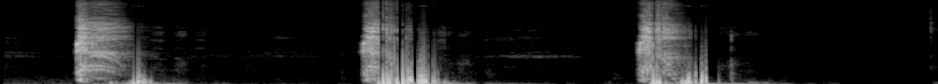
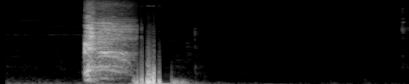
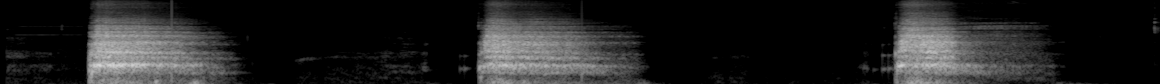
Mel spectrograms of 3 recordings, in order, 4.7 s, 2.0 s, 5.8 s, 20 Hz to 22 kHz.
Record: {
  "three_cough_length": "4.7 s",
  "three_cough_amplitude": 32768,
  "three_cough_signal_mean_std_ratio": 0.37,
  "cough_length": "2.0 s",
  "cough_amplitude": 32768,
  "cough_signal_mean_std_ratio": 0.31,
  "exhalation_length": "5.8 s",
  "exhalation_amplitude": 32768,
  "exhalation_signal_mean_std_ratio": 0.37,
  "survey_phase": "beta (2021-08-13 to 2022-03-07)",
  "age": "45-64",
  "gender": "Male",
  "wearing_mask": "No",
  "symptom_none": true,
  "smoker_status": "Never smoked",
  "respiratory_condition_asthma": false,
  "respiratory_condition_other": false,
  "recruitment_source": "REACT",
  "submission_delay": "1 day",
  "covid_test_result": "Negative",
  "covid_test_method": "RT-qPCR",
  "influenza_a_test_result": "Negative",
  "influenza_b_test_result": "Negative"
}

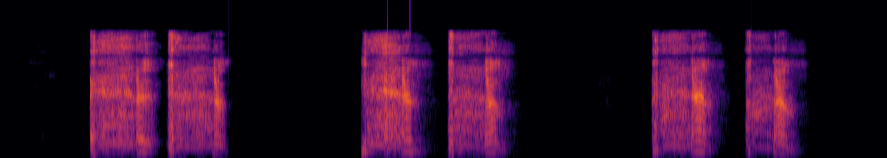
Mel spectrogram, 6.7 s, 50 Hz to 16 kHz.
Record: {
  "three_cough_length": "6.7 s",
  "three_cough_amplitude": 30940,
  "three_cough_signal_mean_std_ratio": 0.45,
  "survey_phase": "beta (2021-08-13 to 2022-03-07)",
  "age": "45-64",
  "gender": "Male",
  "wearing_mask": "No",
  "symptom_shortness_of_breath": true,
  "symptom_headache": true,
  "smoker_status": "Current smoker (11 or more cigarettes per day)",
  "respiratory_condition_asthma": false,
  "respiratory_condition_other": true,
  "recruitment_source": "REACT",
  "submission_delay": "2 days",
  "covid_test_result": "Negative",
  "covid_test_method": "RT-qPCR",
  "influenza_a_test_result": "Negative",
  "influenza_b_test_result": "Negative"
}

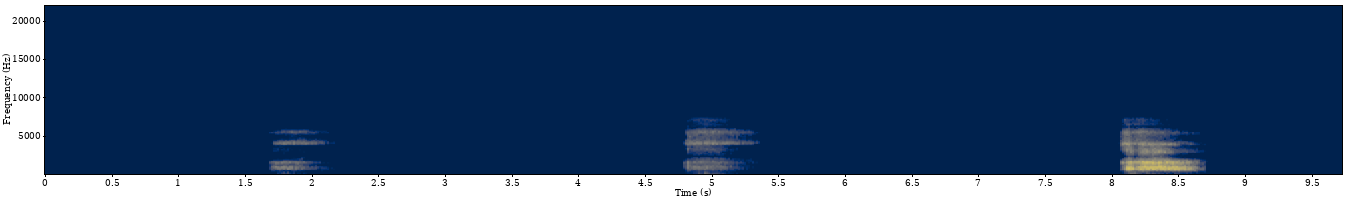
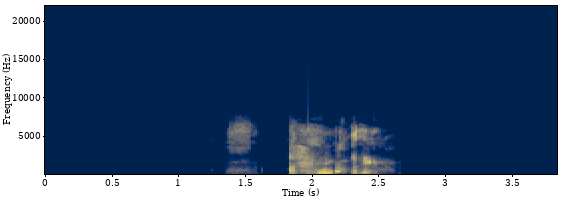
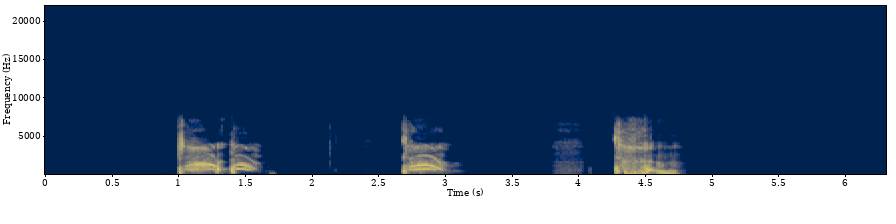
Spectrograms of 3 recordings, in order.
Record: {
  "exhalation_length": "9.7 s",
  "exhalation_amplitude": 26963,
  "exhalation_signal_mean_std_ratio": 0.2,
  "cough_length": "3.8 s",
  "cough_amplitude": 30335,
  "cough_signal_mean_std_ratio": 0.3,
  "three_cough_length": "6.3 s",
  "three_cough_amplitude": 32660,
  "three_cough_signal_mean_std_ratio": 0.38,
  "survey_phase": "beta (2021-08-13 to 2022-03-07)",
  "age": "18-44",
  "gender": "Female",
  "wearing_mask": "Yes",
  "symptom_runny_or_blocked_nose": true,
  "symptom_shortness_of_breath": true,
  "symptom_diarrhoea": true,
  "symptom_fatigue": true,
  "symptom_change_to_sense_of_smell_or_taste": true,
  "smoker_status": "Current smoker (1 to 10 cigarettes per day)",
  "respiratory_condition_asthma": true,
  "respiratory_condition_other": false,
  "recruitment_source": "Test and Trace",
  "submission_delay": "1 day",
  "covid_test_result": "Positive",
  "covid_test_method": "ePCR"
}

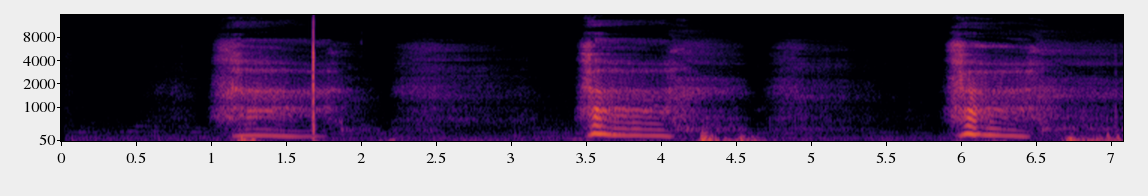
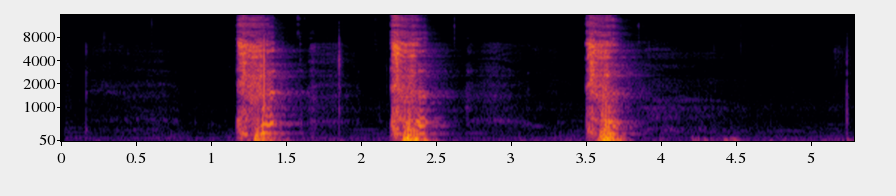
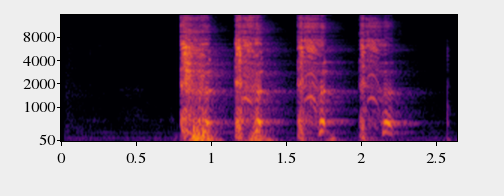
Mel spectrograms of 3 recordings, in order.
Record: {
  "exhalation_length": "7.1 s",
  "exhalation_amplitude": 14570,
  "exhalation_signal_mean_std_ratio": 0.44,
  "three_cough_length": "5.3 s",
  "three_cough_amplitude": 26441,
  "three_cough_signal_mean_std_ratio": 0.29,
  "cough_length": "2.6 s",
  "cough_amplitude": 15970,
  "cough_signal_mean_std_ratio": 0.44,
  "survey_phase": "beta (2021-08-13 to 2022-03-07)",
  "age": "18-44",
  "gender": "Female",
  "wearing_mask": "No",
  "symptom_shortness_of_breath": true,
  "symptom_sore_throat": true,
  "symptom_fatigue": true,
  "symptom_headache": true,
  "symptom_other": true,
  "smoker_status": "Never smoked",
  "respiratory_condition_asthma": false,
  "respiratory_condition_other": false,
  "recruitment_source": "Test and Trace",
  "submission_delay": "2 days",
  "covid_test_result": "Positive",
  "covid_test_method": "RT-qPCR",
  "covid_ct_value": 21.6,
  "covid_ct_gene": "ORF1ab gene",
  "covid_ct_mean": 22.2,
  "covid_viral_load": "53000 copies/ml",
  "covid_viral_load_category": "Low viral load (10K-1M copies/ml)"
}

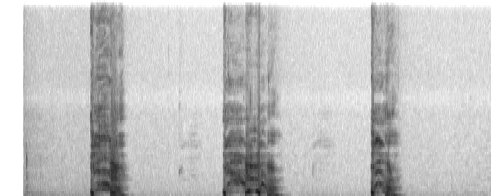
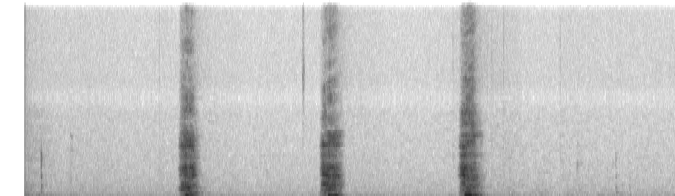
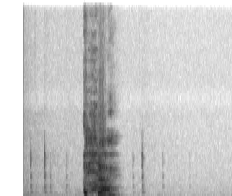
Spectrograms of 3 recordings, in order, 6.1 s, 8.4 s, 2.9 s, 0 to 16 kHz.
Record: {
  "three_cough_length": "6.1 s",
  "three_cough_amplitude": 18834,
  "three_cough_signal_mean_std_ratio": 0.4,
  "exhalation_length": "8.4 s",
  "exhalation_amplitude": 15553,
  "exhalation_signal_mean_std_ratio": 0.28,
  "cough_length": "2.9 s",
  "cough_amplitude": 16414,
  "cough_signal_mean_std_ratio": 0.32,
  "survey_phase": "beta (2021-08-13 to 2022-03-07)",
  "age": "18-44",
  "gender": "Male",
  "wearing_mask": "No",
  "symptom_none": true,
  "smoker_status": "Current smoker (11 or more cigarettes per day)",
  "respiratory_condition_asthma": false,
  "respiratory_condition_other": false,
  "recruitment_source": "REACT",
  "submission_delay": "1 day",
  "covid_test_result": "Negative",
  "covid_test_method": "RT-qPCR",
  "influenza_a_test_result": "Negative",
  "influenza_b_test_result": "Negative"
}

